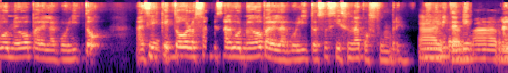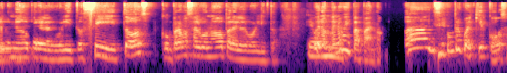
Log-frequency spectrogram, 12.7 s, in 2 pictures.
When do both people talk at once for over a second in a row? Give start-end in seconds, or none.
5.2-6.7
